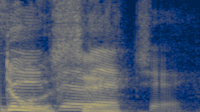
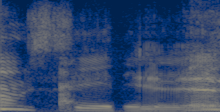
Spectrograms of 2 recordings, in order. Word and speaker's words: dulce de leche: That is the proper pronunciation if you're gonna use dulce. In Dulce de Spanish, leche. it's dulce. Dulce. Dulce Dulce. de leche.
